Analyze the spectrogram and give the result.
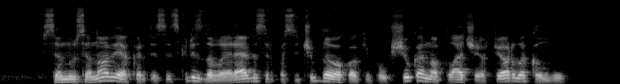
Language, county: Lithuanian, Vilnius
